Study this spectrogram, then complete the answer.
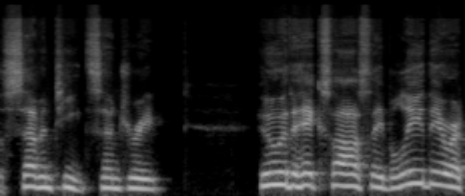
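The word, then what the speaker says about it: Hyksos: the real correct one they F either pronounce hix or hios one of the two is usually popular uh after the hexos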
